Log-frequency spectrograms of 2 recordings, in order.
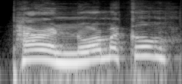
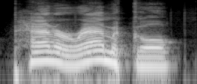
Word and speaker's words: Panoramical: See, I'm pronouncing it wrong. It's panoramical. Sorry, not paranormical.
